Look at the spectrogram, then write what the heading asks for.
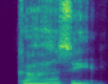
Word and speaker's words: Ghozzi: correctly, you just pronounced it correctly. Ghozzi, perfect.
